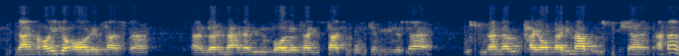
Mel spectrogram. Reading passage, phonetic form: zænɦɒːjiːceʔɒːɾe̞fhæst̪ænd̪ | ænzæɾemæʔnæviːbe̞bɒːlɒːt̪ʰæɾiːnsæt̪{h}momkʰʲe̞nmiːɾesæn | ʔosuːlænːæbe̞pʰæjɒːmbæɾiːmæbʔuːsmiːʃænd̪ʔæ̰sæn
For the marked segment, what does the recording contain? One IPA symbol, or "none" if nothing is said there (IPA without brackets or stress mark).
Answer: h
